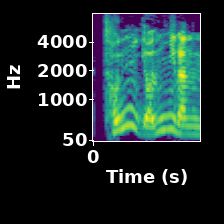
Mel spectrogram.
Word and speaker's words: 전연: 그래서 요때 고국원왕 때 전현이라는 나라가 발음 주의해주세요, 여러분. 부모님이 들으시고 욕인 줄 오해하십니다. 전연이라는 나라가 선비족이 세운 나라인데 세력을 넓히는 와중 속에서 만주 지역 중심으로 넓히다가 고국원왕이 고구려 쪽으로 침공을 하게 됩니다.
